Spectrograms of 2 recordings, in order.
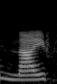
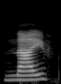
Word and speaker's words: knife: of words here knee knife knot and no here in all the four words K is silent okay even though K is written here we are not pronouncing it we say knee knife not and no so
